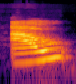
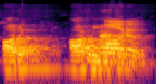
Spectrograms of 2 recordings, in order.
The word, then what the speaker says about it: automatically: In which case, it sounds more like it has D's instead of T's.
